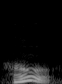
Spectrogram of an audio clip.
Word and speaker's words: who: the word who oh so what is the silent letter of this word who well the silent letter of this word is the letter W letter w and let's move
